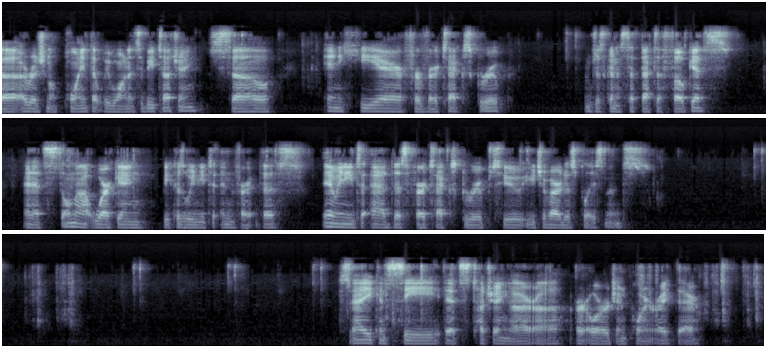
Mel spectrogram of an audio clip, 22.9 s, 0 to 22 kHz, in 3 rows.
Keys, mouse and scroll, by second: 0.0 scroll up 2, 2.3 click, 3.0-5.3 scroll down 3, 5.6 click, 8.2 scroll down 5, 8.8 scroll up 4, 10.3 click, 12.0 click, 13.6 click, 14.1-15.1 scroll down 3, 15.1 click, 15.5-16.6 scroll down 6, 16.6 click, 18.4 click, 18.6 ctrl+middle click, 18.6 scroll down 10, 18.8 shift+middle click, 19.2 scroll up 3, 19.5 shift+middle click, 20.7 middle click, 21.9 middle click, 22.2 scroll down 2, 22.5 middle click.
